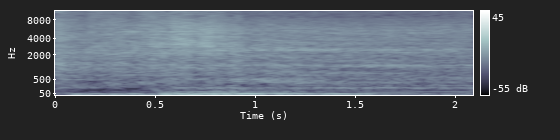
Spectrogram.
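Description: A Volkswagen Passat TDI diesel engine runs again after a no-start fault is repaired. Its close, loud idle swells briefly, then settles into a steady low rumble.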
